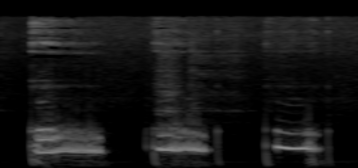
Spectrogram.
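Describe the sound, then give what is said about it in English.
A person imitates a pigeon with three throaty, warbling coos in a steady rhythm, each about half a second long, with no other sounds around. “Sorry, I can do my pigeon noise.”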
